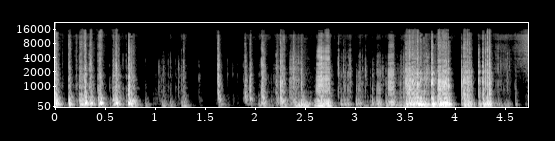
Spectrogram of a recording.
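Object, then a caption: Inflated latex balloon. Fingertips and nails scratch and rub the surface of a green inflated latex balloon, hollow and air-filled, held in both hands. The result is a quick run of dull, low, rubbery thumps and squeaky scrapes in uneven bursts, with brief quiet gaps between them.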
